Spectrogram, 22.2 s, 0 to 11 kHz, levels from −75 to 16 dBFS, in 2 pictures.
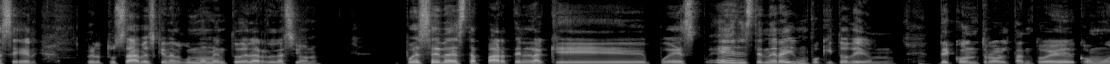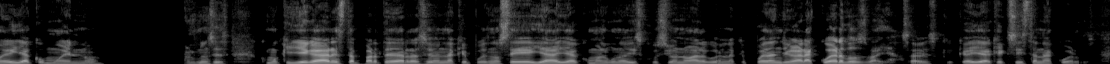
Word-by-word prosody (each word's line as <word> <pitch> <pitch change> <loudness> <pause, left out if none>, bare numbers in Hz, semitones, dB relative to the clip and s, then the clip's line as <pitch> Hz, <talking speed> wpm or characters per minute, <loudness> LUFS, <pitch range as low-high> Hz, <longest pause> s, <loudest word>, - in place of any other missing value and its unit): hacer, - - +4 0.5
pero 125 0 -5
tú 170 - -8
sabes 165 -2 +6
que, - - -3
en 115 - -3
algún 120 +6 -5
momento 145 -3 -3
de 145 0 0
la 130 -2 +4
relación, 115 0 -3 0.8
pues, 200 -2 +5
se 195 -2 +7
da - - +6
esta 195 -1 +4
parte 175 0 +4
en 165 -2 -3
la 135 -3 +2
que, 115 -2 0
pues, 80 +1 +1
puedes 305 -4 +2
tener 190 0 0
ahí 195 0 +5
un 195 -2 -9
poquito 180 -1 -5
de, 120 -8 +1
mm, 105 +1 -20 0.4
de - - +1
control, 120 -1 -3
tanto 115 +1 -4
él, 140 +2 +1
como 125 +1 -6
ella, 150 +2 0
como 105 -6 -11
él, 100 -1 -7
¿no? 140 +9 -16 0.8
Entonces, 115 +3 -10 0.3
como 120 -2 -11
que 120 +2 -9
llegar 135 +3 +7
a 145 - +3
esta 130 -3 -2
parte 135 0 -3
de 135 - +1
la 130 - +2
relación 130 +1 -5
en 130 - -8
la 120 - -3
que, - - -11
pues, 110 0 -13
no 125 +2 -8
sé, 120 +1 +1
ya 115 -1 +1
haya 115 0 -1
como 105 0 -14
alguna 115 +4 -10
discusión 115 +1 -9
o 110 - -4
algo 110 0 -6
en - - -14
la - - -12
que - - -26
puedan 125 +3 -3
llegar 105 -2 +2
a 110 - +6
acuerdos, 130 -4 0
vaya, - - -12
¿sabes?, - - -10
que - - -28
que - - -10
haya 115 +2 0
que - - -7
existan 125 +1 -5
acuerdos. - - -12
125 Hz, 200 wpm, -24 LUFS, 115-140 Hz, 0.8 s, se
